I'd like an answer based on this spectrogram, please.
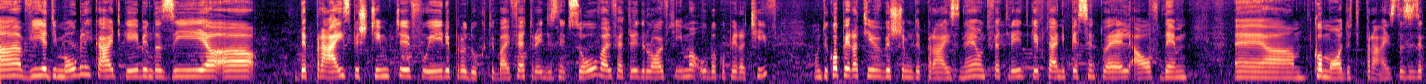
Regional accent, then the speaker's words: Brazil; Und hier verkaufen wir Spezialitätscafés aus meiner Heimatregion in Brasilien.

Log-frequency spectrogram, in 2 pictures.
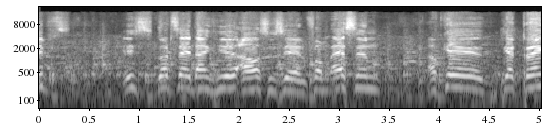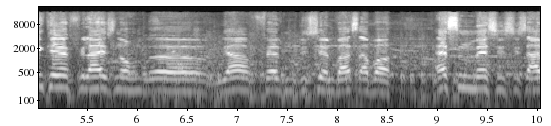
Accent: Casamance, Senegal; German is a second language; now in Germany; Ja, es geht um Frieden in meiner Heimat, da wo seit 32 Jahren Bürgerkrieg herrscht.

